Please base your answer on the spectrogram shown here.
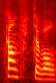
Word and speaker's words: comfortable: wear something comfortable comfortable comfortable yeah three syllables comfortable comfortable repeat the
